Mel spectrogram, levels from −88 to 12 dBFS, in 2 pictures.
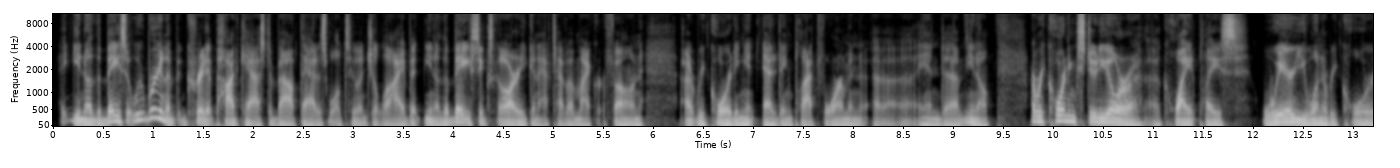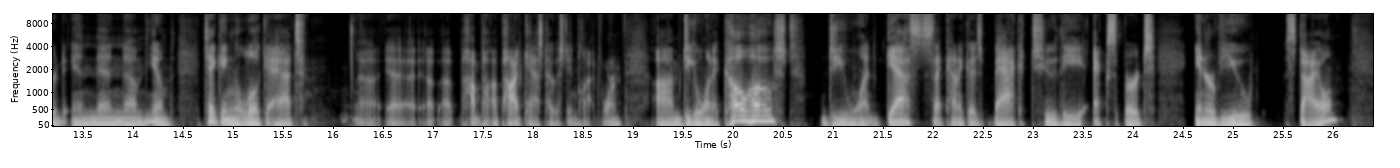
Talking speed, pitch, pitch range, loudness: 205 wpm, 90 Hz, 80-105 Hz, -21 LUFS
